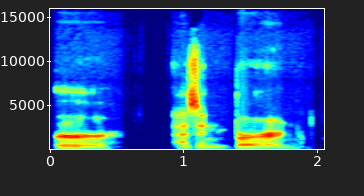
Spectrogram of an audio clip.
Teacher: it's called an an r-colored vowel and it's extremely rare cross-linguistically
